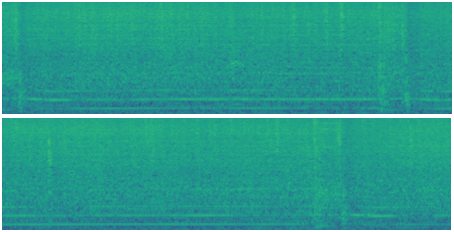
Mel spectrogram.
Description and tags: Mix spodni
Pouring concrete into a pump
constrution-site, machinery, concrete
